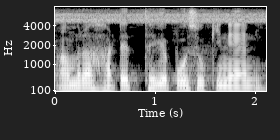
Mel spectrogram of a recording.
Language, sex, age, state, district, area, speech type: Bengali, male, 18-30, West Bengal, Paschim Medinipur, rural, spontaneous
